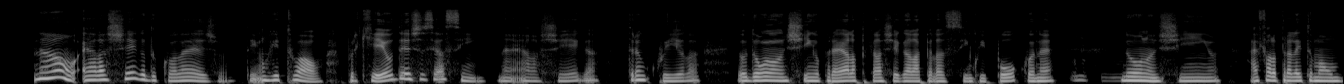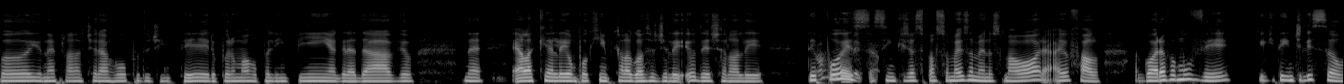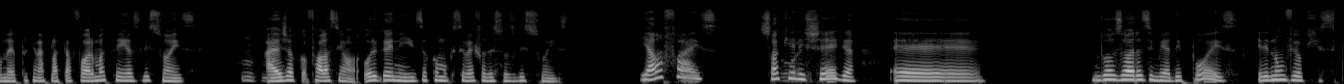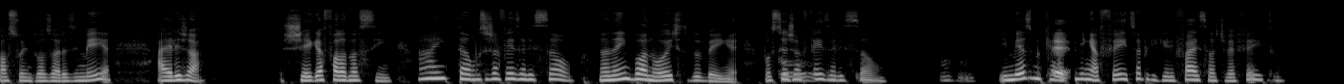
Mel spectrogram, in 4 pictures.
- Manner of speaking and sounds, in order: unintelligible speech
- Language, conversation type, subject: Portuguese, advice, Como posso manter minhas convicções quando estou sob pressão do grupo?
